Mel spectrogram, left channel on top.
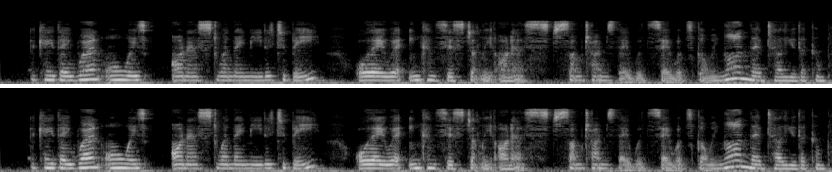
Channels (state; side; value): normal; both; correlation 0.38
